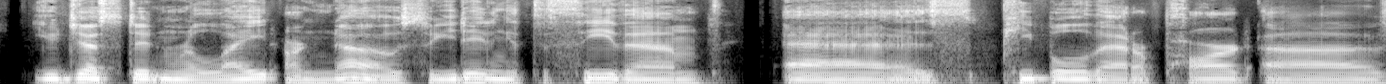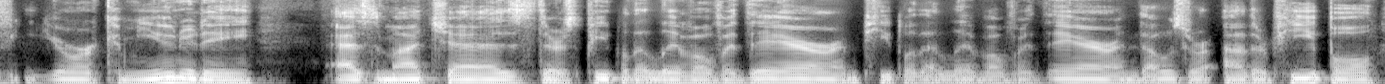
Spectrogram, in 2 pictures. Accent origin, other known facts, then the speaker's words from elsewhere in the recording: Oklahoma City, Oklahoma, United States; also born or lived in Spencer, Oklahoma; I grew up in Oklahoma City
